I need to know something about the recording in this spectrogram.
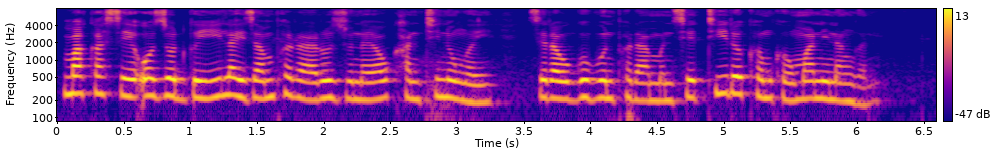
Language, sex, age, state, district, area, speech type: Bodo, female, 30-45, Assam, Kokrajhar, rural, read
